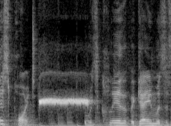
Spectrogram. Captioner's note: whistle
